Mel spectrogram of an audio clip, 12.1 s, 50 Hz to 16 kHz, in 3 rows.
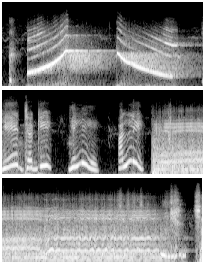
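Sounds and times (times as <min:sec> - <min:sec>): sliding whistling tone: 0:00.7 - 0:04.0.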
